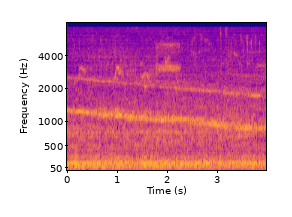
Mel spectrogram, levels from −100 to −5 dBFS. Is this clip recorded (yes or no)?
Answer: no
